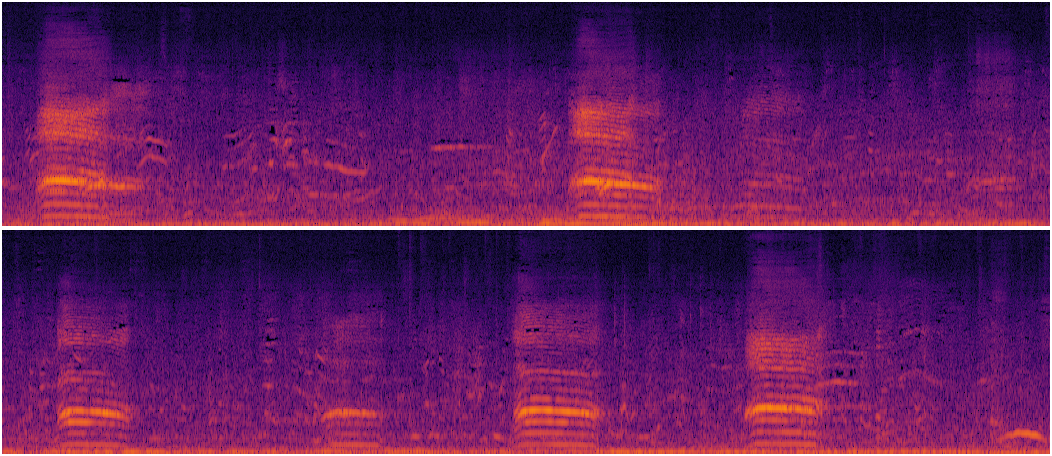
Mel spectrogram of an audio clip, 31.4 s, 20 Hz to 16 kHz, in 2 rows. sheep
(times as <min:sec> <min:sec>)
0:00.5 0:02.3, 0:23.4 0:24.8, 0:26.9 0:28.2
